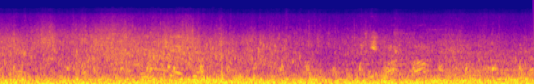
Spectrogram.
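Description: Wind buffeting the microphone over water splashing and rushing along a boat's hull around a sailfish held by the bill at the boat's side. The noise is steady, with no sharp knocks or shots.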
